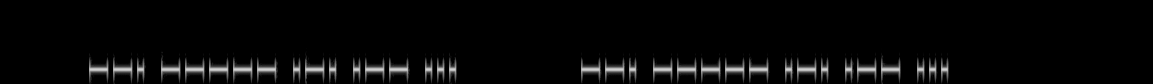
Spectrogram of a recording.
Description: Morse code, heard as a keyed tone, about 20 wpm, 700 Hz. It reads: G0RWS G0RWS
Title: DXCC-100 Call Signs - 5 Characters - Repeated 2x - 20wpm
